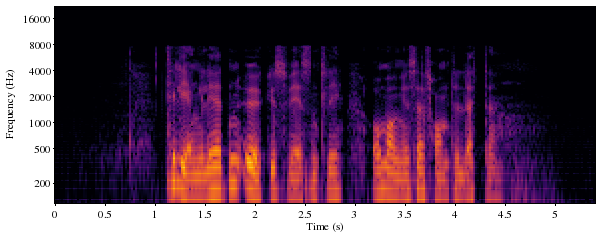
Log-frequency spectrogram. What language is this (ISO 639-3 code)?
nor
